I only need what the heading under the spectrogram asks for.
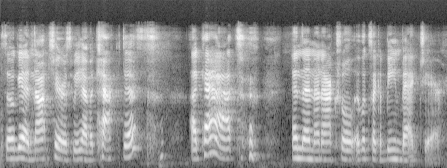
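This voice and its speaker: A woman's voice: mid-range voice, a little slow, a bit bright, rough recording. A woman reading a picture book aloud to children expressively, with explanatory asides to her listeners. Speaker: storybook reader.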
